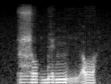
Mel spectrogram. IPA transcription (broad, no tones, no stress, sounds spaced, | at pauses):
ɮ o ɡ͡b e ŋ͡m ḭ lˠ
